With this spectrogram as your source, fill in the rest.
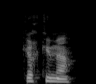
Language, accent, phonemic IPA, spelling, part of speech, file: French, France, /kyʁ.ky.ma/, curcuma, noun, LL-Q150 (fra)-curcuma.wav
- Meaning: turmeric (plant, spice)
